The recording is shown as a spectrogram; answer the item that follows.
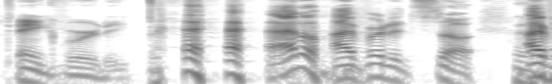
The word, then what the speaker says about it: Tanque Verde: John's plays on the other side, and Tanque Verde. Am I saying that right? No. Tonke Verde. Tonke? There's an A in there. Tanque. No. I think it might be pronounced Tank Verde.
